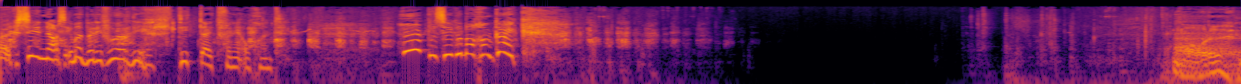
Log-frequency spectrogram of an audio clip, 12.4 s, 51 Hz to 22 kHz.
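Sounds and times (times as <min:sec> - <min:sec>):
mongrel dog panting excitedly: 0:00.0 - 0:07.6
speech: 0:00.1 - 0:03.0, 0:04.0 - 0:05.6.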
